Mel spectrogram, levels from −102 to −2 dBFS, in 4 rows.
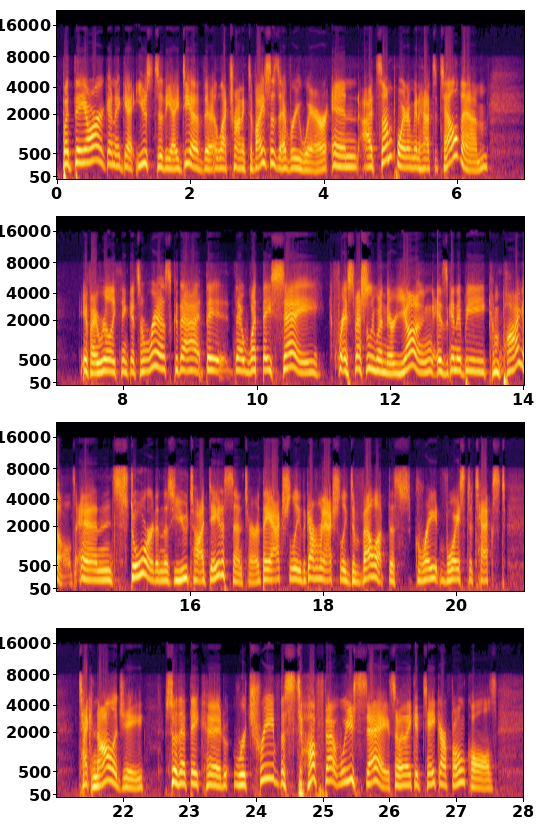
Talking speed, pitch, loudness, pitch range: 180 wpm, 220 Hz, -13 LUFS, 195-260 Hz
